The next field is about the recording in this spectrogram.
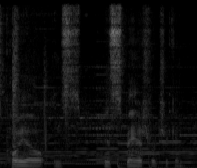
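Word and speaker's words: pollo: I can only think of chicken po Polo pronounce Poyo in is Spanish for chicken oh yeah it is huh we can we can just Spanish chicken it's not pronounced Polo I know I didn't see it at first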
